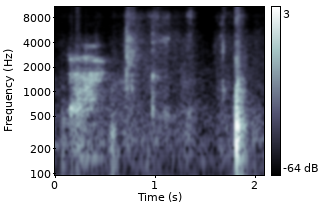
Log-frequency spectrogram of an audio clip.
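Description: Handling noise from a fabric purse and a paper card being moved about: a short rustle at the start, a few light clicks, and one sharp knock near the end, the loudest sound.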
